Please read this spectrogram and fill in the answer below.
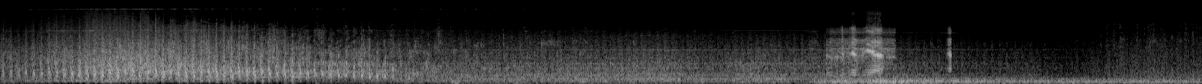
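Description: Helicopter rotor chop, fast and even, swelling loud over the first few seconds and then settling into a steadier engine and rotor hum. A brief voice breaks in about two-thirds of the way through.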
